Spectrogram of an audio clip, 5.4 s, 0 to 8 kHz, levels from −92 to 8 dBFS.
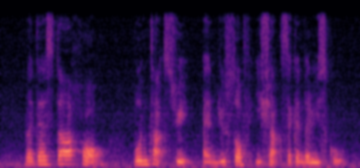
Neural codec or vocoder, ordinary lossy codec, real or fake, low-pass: vocoder, 44.1 kHz, 128 mel bands, Pupu-Vocoder; none; fake; 7.2 kHz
